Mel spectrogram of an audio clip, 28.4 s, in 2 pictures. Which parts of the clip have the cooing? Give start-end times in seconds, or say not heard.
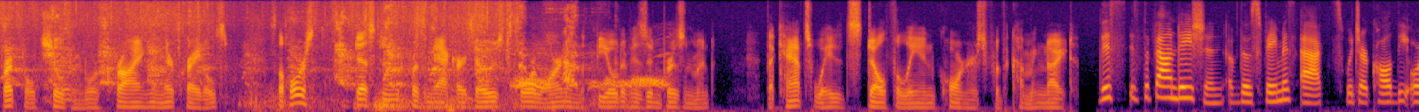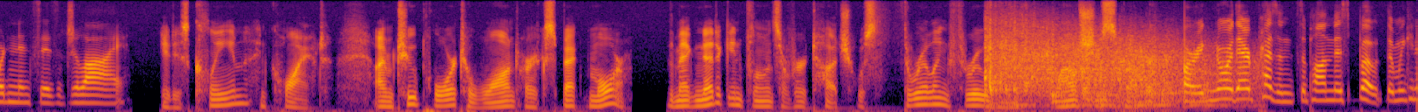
5.1-6.8.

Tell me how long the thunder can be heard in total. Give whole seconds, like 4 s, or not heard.
7 s.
